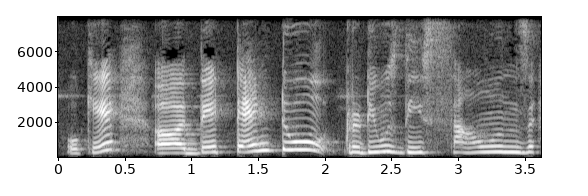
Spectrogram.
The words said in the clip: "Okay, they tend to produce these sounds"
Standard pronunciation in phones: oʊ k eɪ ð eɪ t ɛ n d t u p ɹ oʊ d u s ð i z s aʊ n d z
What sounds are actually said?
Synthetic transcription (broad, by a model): oʊ k eɪ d eɪ t ɛ n d t u p ɹ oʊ d u s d i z s aʊ n d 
